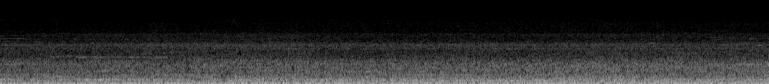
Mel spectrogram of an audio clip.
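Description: Acura RSX Type-S's 2.0-litre four-cylinder engine idling steadily, heard from inside the cabin, with a car passing across in front.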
